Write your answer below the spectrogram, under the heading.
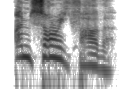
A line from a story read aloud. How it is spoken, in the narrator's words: Kay gasped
